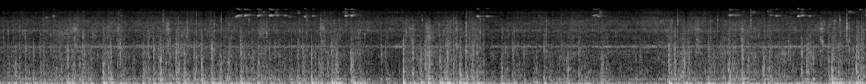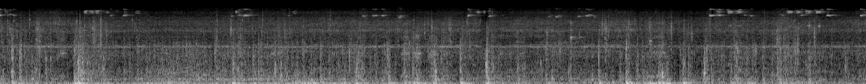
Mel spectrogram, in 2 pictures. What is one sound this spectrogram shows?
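Wind buffets the microphone steadily.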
